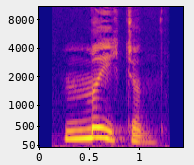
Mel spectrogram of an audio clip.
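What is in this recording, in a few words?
"maighdeann", Scottish Gaelic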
